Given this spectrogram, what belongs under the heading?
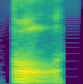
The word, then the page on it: all: British English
